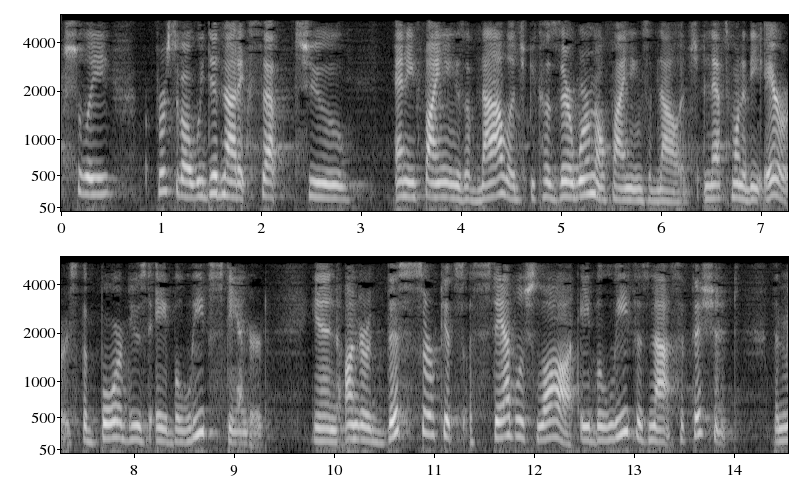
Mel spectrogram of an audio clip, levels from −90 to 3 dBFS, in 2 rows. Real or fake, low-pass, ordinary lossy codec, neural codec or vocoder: fake; 5.4 kHz; MP3, 32 kbps; autoencoder, 48 kHz, 32 numbers a frame, DAC-VAE, trained on Japanese speech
